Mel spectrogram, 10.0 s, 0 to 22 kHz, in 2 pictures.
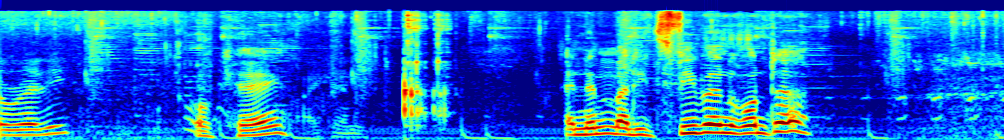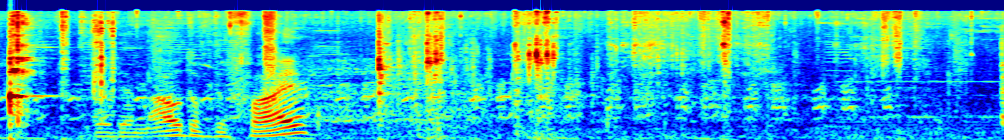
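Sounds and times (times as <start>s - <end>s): tongs clicking and scraping on grill: 6.9s - 10.0s.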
